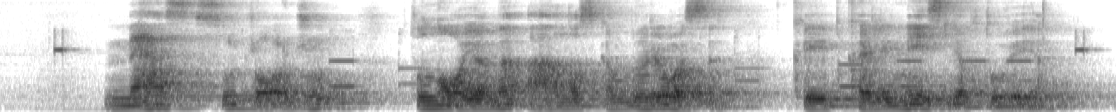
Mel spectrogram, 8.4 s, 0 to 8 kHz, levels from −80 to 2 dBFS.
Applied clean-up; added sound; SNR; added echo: none; Telephone; 19 dB; reverberation time 0.9 s.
